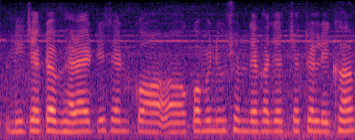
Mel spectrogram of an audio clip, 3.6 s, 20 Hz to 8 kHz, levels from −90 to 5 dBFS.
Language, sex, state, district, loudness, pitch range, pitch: Bengali, female, West Bengal, North 24 Parganas, -23 LUFS, 210-225 Hz, 220 Hz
